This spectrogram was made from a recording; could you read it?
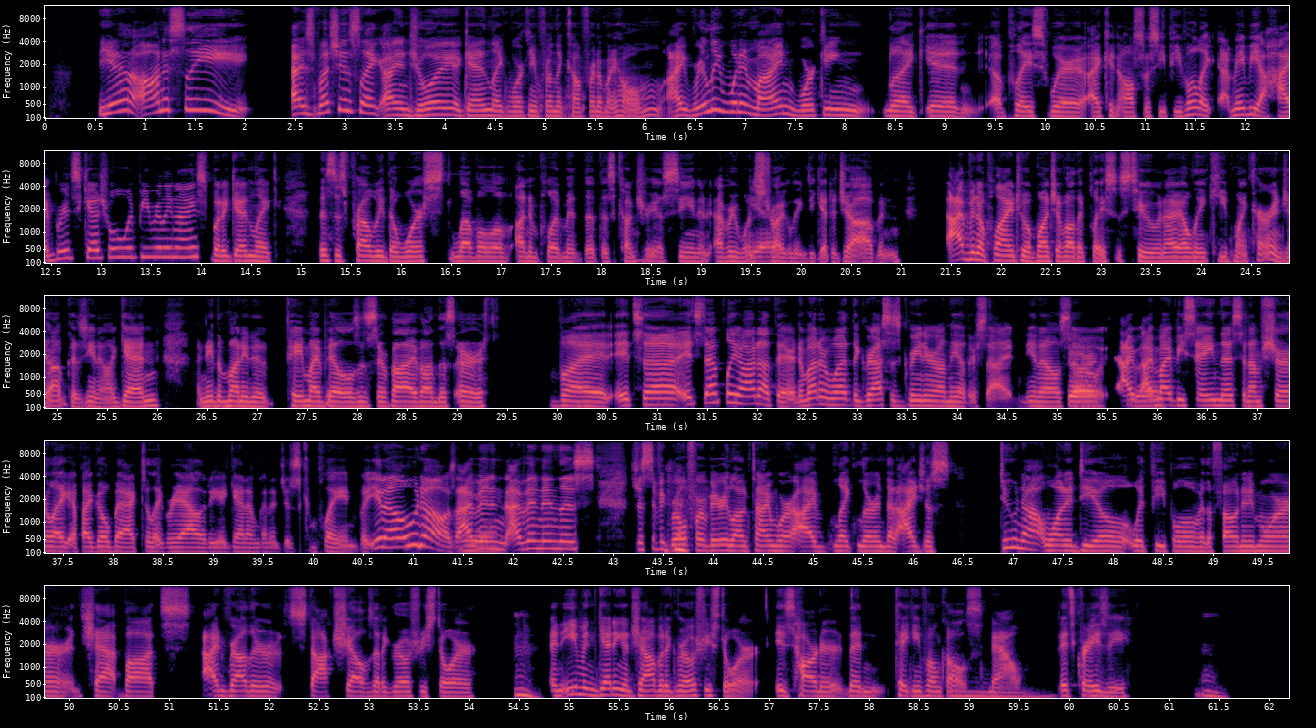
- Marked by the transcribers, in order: chuckle; other background noise; tapping; drawn out: "Mm"
- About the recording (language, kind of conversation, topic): English, unstructured, What neighborhood sounds instantly bring you back to a meaningful memory?
- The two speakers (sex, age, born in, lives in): female, 25-29, Vietnam, United States; female, 30-34, United States, United States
